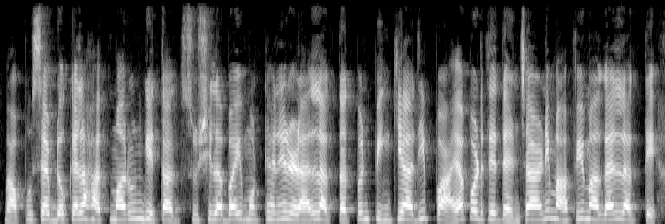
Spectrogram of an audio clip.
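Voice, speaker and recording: A high-voiced woman retells a TV serial episode, storytelling and turning to speak to her viewers directly. She narrates in a chatty recap style. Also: steady tone, fast talker, highs cut off.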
